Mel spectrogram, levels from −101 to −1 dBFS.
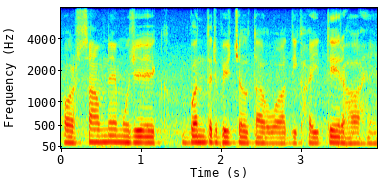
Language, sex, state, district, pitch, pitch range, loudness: Hindi, male, Himachal Pradesh, Shimla, 125 Hz, 115-130 Hz, -16 LUFS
